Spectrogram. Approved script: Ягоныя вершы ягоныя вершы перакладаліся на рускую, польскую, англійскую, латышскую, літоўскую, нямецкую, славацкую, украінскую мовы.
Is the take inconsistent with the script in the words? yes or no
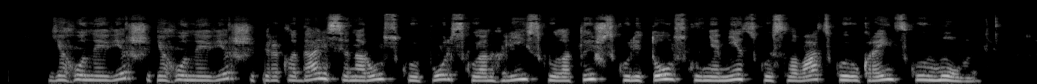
no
